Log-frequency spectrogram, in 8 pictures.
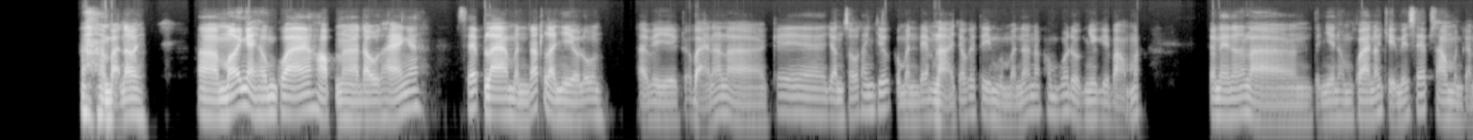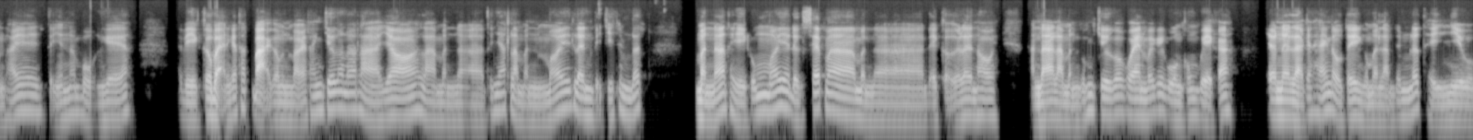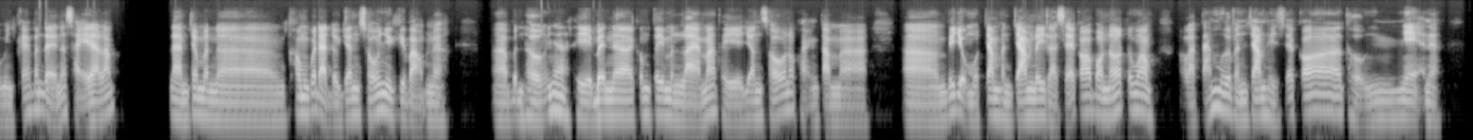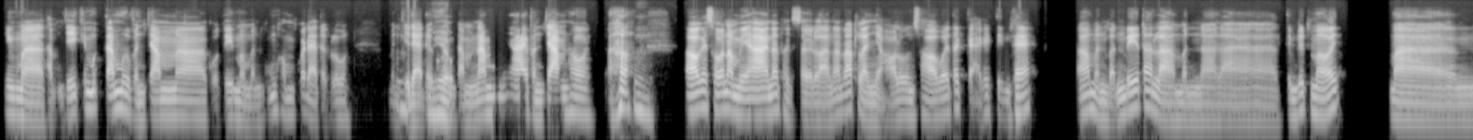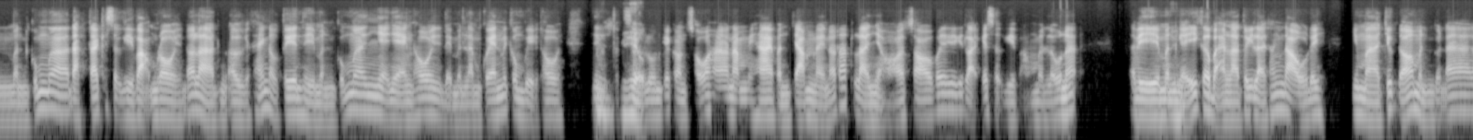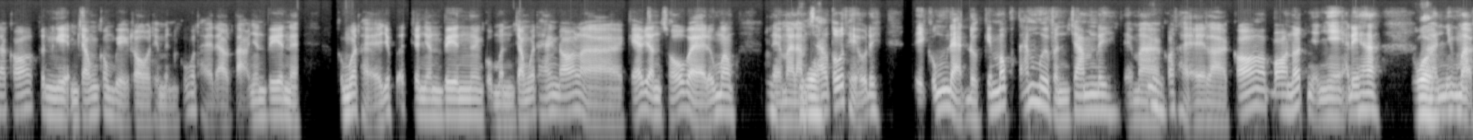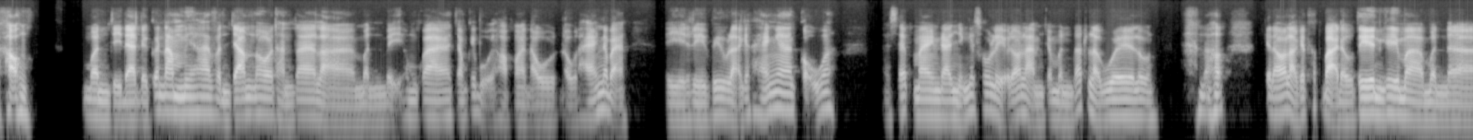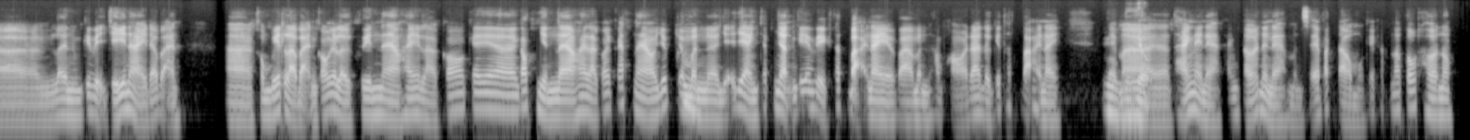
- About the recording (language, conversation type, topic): Vietnamese, advice, Làm sao để chấp nhận thất bại và học hỏi từ nó?
- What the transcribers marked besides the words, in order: laughing while speaking: "À"; other background noise; in English: "team"; tapping; in English: "team lead"; in English: "team lead"; in English: "bonus"; in English: "team"; in English: "team"; in English: "team lead"; in English: "bonus"; laughing while speaking: "À, nhưng mà không"; in English: "review"; laughing while speaking: "Đó"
